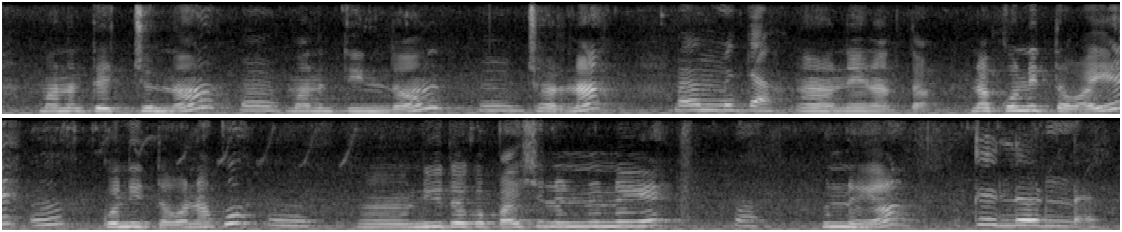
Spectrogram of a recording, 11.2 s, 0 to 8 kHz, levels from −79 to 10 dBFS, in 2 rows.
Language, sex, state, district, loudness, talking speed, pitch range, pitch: Telugu, female, Telangana, Karimnagar, -20 LUFS, 105 wpm, 230-335 Hz, 275 Hz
